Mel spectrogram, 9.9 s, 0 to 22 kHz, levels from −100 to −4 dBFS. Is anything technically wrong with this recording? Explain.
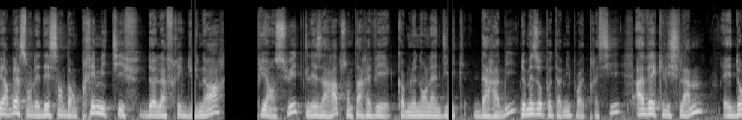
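Yes. Twice the speech drops out, most likely from a Bluetooth stall, where delayed wireless packets let the playback buffer run empty. It goes silent at 2.56 to 2.60 s (46 ms) and again just after "arrivés comme le nom" at 5.97 to 6.03 s (62 ms), then resumes.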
